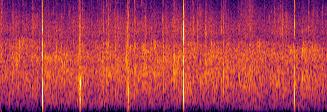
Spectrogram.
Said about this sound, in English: That's the forced clap.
